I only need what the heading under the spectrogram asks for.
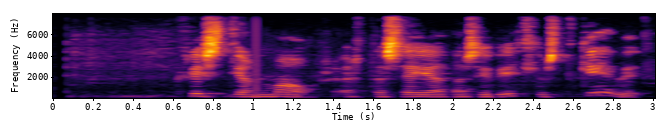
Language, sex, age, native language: Icelandic, female, 40-49, Icelandic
